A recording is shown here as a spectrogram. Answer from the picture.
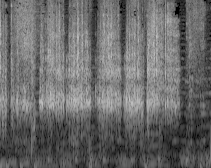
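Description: Small plastic toy engine pushed by hand along plastic toy track, its wheels rattling and clattering in a string of short uneven bursts. The track is awkward and bumpy to run on, not a good track for running anything on.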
